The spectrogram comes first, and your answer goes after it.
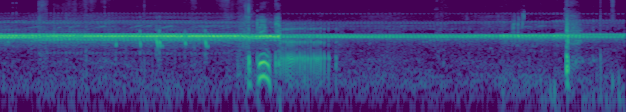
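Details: Suspected American toad in spring, in the southern half of the state. A long, steady, high musical trill runs unbroken through the whole recording, with brief other calls near the middle and end.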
